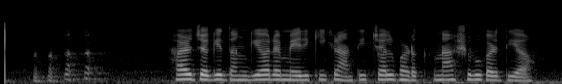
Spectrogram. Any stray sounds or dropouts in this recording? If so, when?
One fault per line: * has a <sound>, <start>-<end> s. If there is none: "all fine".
* has a laugh, 0.3-1.2 s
